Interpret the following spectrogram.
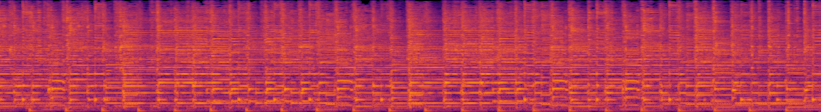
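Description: Instrumental old-time string band music: banjo picking the tune over a steady, even low beat, with no singing.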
